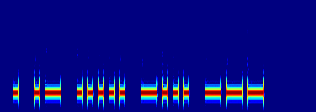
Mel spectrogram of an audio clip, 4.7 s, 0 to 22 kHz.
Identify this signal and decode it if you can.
Morse code, heard as a keyed tone, about 15 wpm, 700 Hz. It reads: EA5BO
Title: DXCC-100 Call Signs - 5 Characters - 15wpm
